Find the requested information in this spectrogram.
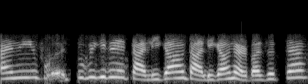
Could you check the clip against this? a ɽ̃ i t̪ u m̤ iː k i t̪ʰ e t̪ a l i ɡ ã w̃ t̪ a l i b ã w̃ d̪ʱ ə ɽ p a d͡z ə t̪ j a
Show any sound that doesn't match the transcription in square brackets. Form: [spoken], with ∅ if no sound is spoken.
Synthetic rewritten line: a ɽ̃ i t̪ u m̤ iː k i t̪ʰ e t̪ a l i ɡ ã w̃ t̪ a l i [ɡ] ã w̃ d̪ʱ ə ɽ p a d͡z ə t̪ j a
